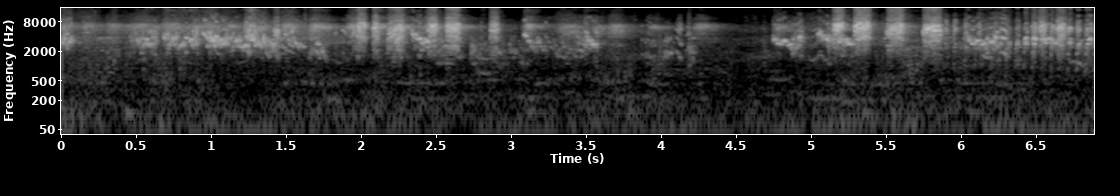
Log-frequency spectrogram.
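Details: Home-bred pet lovebirds chattering in dense, piercing high chirps and squawky notes, several birds overlapping, pausing briefly before a fresh burst of sharp, clipped calls.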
